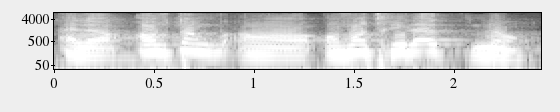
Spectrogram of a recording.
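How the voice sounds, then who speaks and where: A man's voice: fairly high pitch, normal speed, a little mellow. A man guesting on a radio show as a ventriloquist, chatty and joking as he talks. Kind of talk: radio interview.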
